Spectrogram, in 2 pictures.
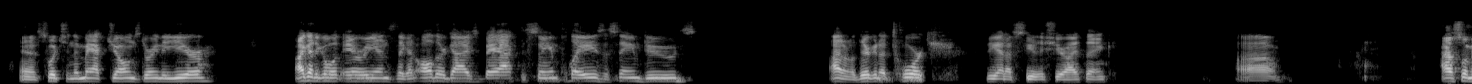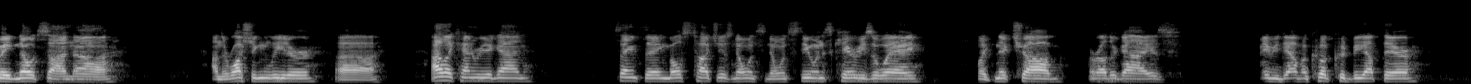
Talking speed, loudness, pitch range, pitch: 160 wpm, -22 LUFS, 135-150 Hz, 145 Hz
